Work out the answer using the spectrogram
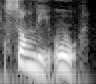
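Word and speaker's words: song li wu (送礼物): Yeah, song li wu. It's a fourth tone. And the way to pronounce it is like S-O-N-G, song. So song li wu.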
